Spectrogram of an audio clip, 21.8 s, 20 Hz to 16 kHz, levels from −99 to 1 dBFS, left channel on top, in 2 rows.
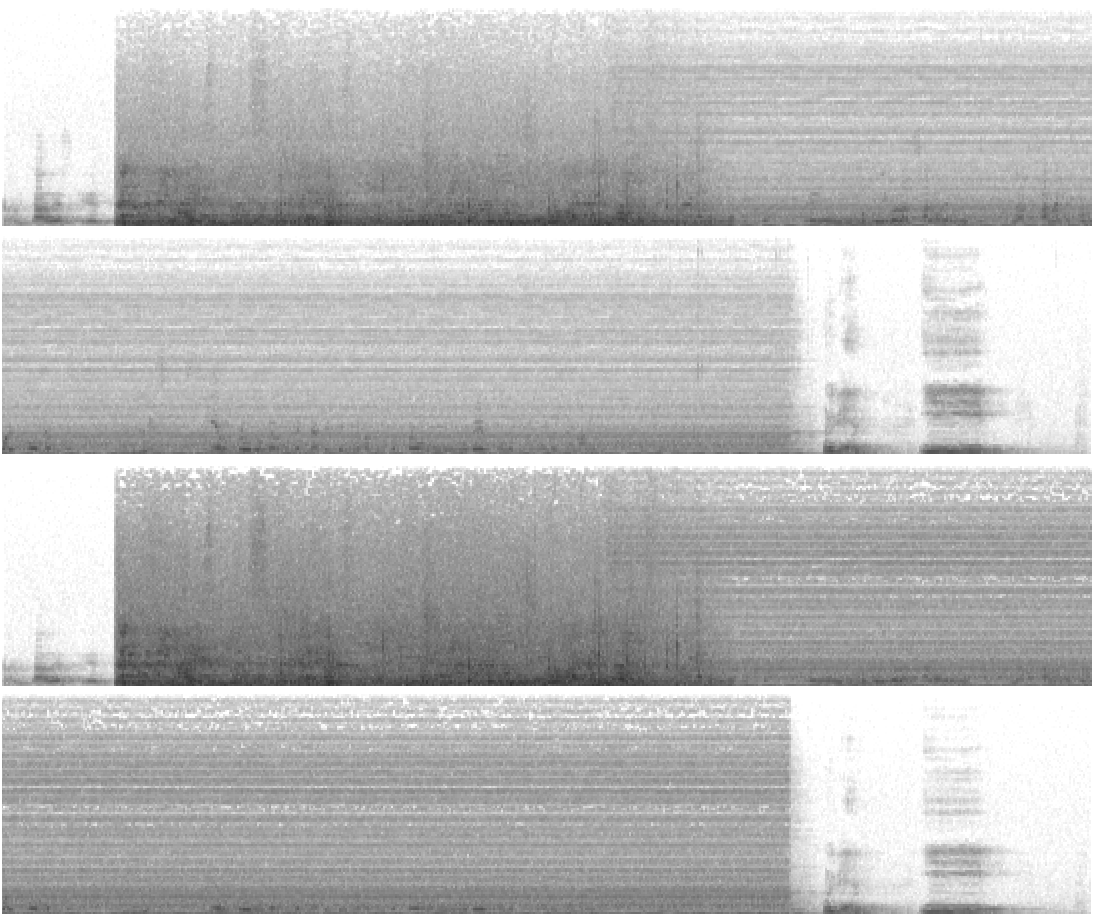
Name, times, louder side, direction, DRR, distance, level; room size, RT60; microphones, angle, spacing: voice 1, 0.0-5.9 6.5-9.7 10.0-11.7 12.3-12.5 12.8-16.9, left 1 dB, 40° left, 3.7 m, -42 dB
sound 1, 1.1-7.3, right 3 dB, 40° right, 0.7 m, -25 dB
sound 2, 6.0-18.8, right 3 dB, 80° right, 3.2 m, -41 dB
voice 2, 8.2-8.7 12.0-12.5 17.3-17.7 19.1-19.6 20.1-20.9, left 3 dB, 65° left, 1.7 m, -42 dB
23.0 x 19.5 x 8.9 m
head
